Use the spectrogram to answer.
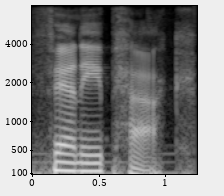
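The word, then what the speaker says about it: Fanny Paque: Ladies and gentlemen, please welcome to the stage Fanny Pack. Fanny Pack. Pack is spelled P-A-Q-U-E.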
